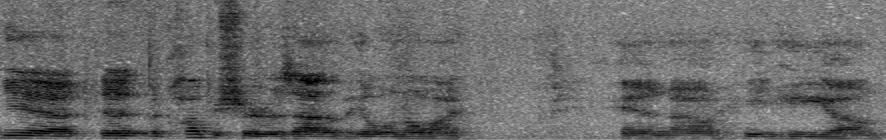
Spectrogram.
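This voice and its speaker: Medium-pitched man's voice with ordinary pitch variation, audible room echo and noticeable background noise. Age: 60s. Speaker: folk singer-songwriter and children's author. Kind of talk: casual interview. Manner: halting, many fillers.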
